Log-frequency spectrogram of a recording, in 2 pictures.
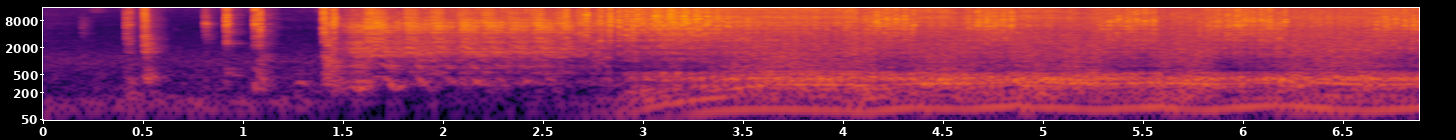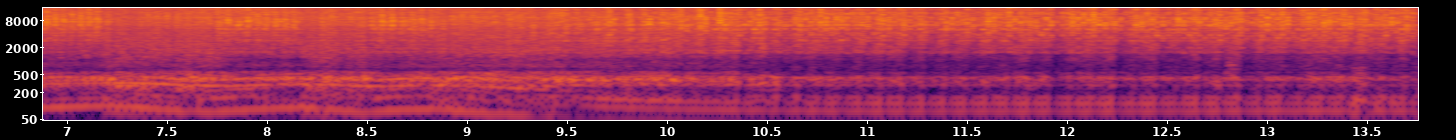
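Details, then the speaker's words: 1984 Nissan 720 pickup, Z24 four-cylinder with eight spark plugs and two coils, cold start after replacing possum-chewed plug wires: brief crank, clean catch, steady even idle with no misses or knocks; healthy. "This is a four-cylinder engine, but it has eight spark plugs, which is probably why it has the two coils. I did not start it up this morning, so we'll be starting up cold."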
